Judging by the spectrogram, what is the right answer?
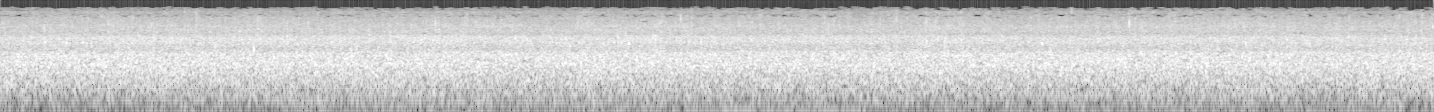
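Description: Fast, shallow river riffle rushing steadily around the camera, a constant even sound of running water with no single splashes standing out.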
